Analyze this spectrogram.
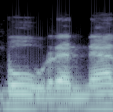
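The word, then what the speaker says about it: bordene: Cái âm d nó câm cho nên mình sẽ đọc là bù rè nè.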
